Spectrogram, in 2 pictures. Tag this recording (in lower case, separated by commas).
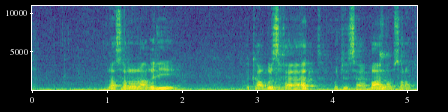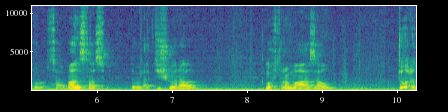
narration, male speech, speech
